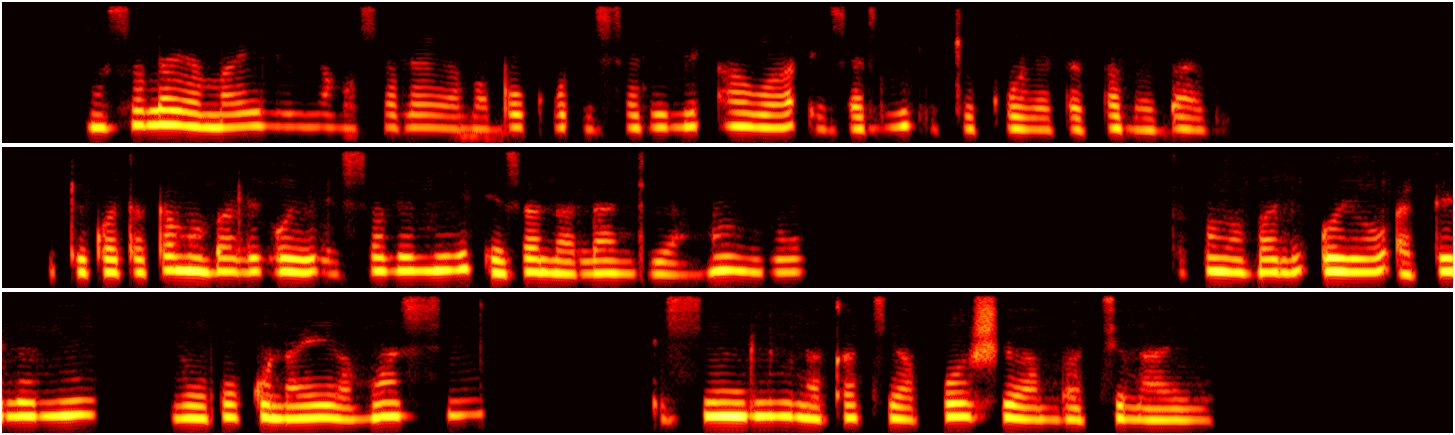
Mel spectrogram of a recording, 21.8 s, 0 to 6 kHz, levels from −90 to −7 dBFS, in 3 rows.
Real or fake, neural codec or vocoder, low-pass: fake; autoencoder, 48 kHz, 32 numbers a frame, DAC-VAE, trained on Japanese speech; 5.4 kHz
